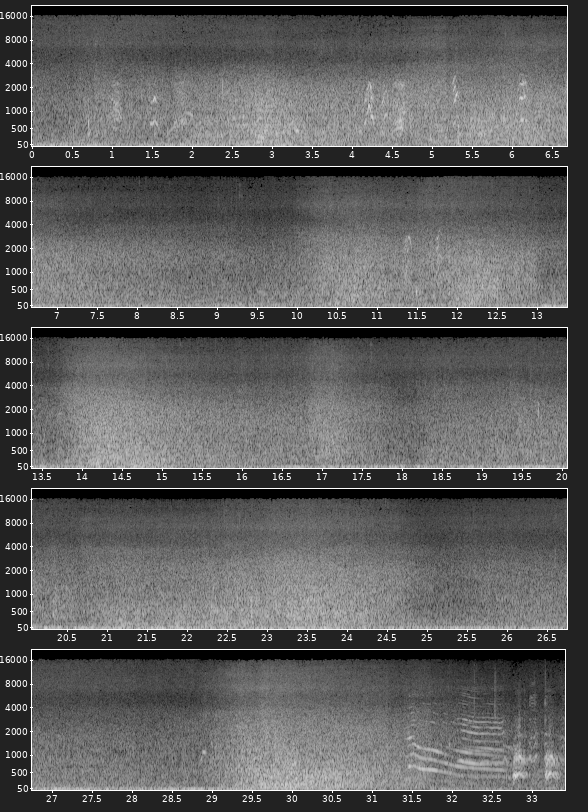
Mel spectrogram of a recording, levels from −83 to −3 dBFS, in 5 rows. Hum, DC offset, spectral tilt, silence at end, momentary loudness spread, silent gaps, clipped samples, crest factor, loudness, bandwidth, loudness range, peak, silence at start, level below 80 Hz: none; under 0.1%; -3.5 dB/octave; 0 s; 10 LU; none; under 0.1%; 18 dB; -23 LUFS; 17 kHz; 7 LU; -6 dBFS; 0 s; -32 dBFS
